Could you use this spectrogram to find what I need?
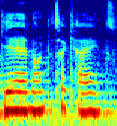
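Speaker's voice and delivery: softly fading appeasement; meek peacekeeper. Acted. Peacekeeper placating a complainer, meek and quiet. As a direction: give in quietly, trailing down to almost nothing. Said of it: "the peacekeeper's like".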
